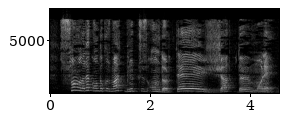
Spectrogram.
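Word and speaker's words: Jacques de Molay: Son olarak 19 Mart 1314'te Jacqu de Mole diye eee okunuyor okunuyor.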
